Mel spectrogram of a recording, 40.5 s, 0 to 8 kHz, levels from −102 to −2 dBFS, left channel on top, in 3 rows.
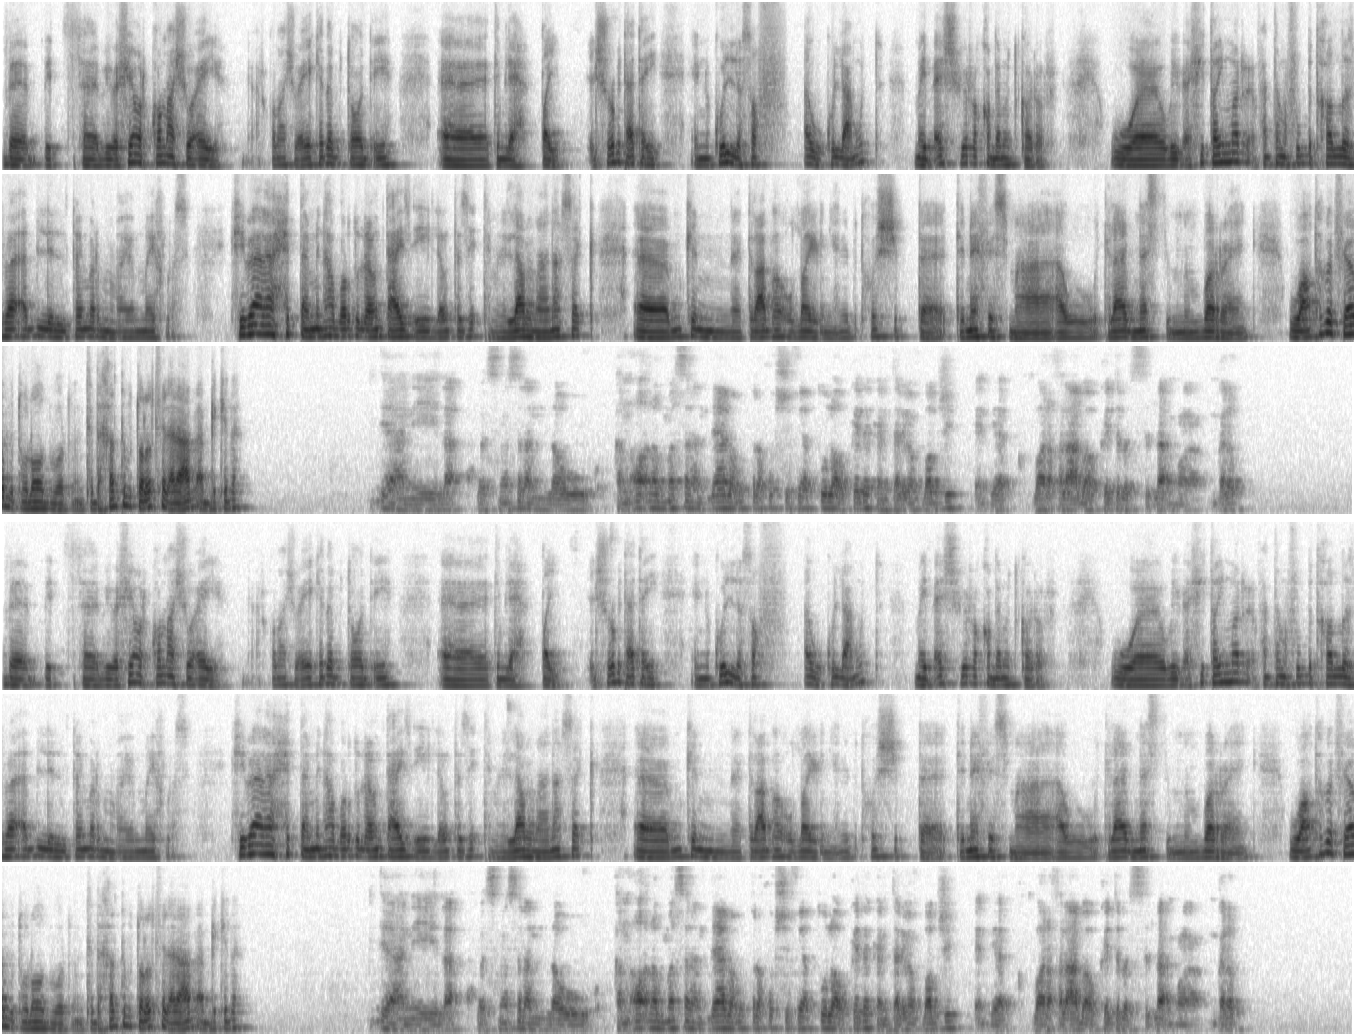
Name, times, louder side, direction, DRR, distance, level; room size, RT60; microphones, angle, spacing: voice 1, 0.0-2.2 2.7-3.9 4.4-5.6 5.9-8.7 9.1-15.3 15.8-29.4, left 3 dB, 50° left, 0.5 m, -28 dB
voice 2, 30.7-32.9 33.2-39.4, right 2 dB, 55° right, 1.3 m, -38 dB
8.9 x 5.7 x 4.5 m
head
